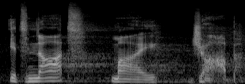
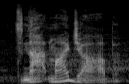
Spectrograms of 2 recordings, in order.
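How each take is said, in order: First: Slow, dragged-out "It's not my job"; lazy shrugging refusal; sullen refusal. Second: Slow, sulky "It's not my job" ending in a rise; mock teenage refusal; sullen refusal. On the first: Retold or imitated. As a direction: drawl it like a sulky worker. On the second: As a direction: whine it like a bored teen. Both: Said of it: "when people say that".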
